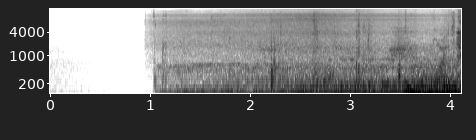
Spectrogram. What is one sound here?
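Footsteps scrape on wet stone in an echoing cave.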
